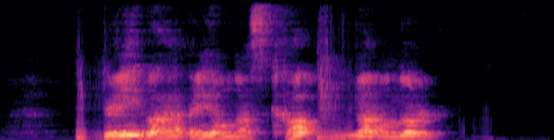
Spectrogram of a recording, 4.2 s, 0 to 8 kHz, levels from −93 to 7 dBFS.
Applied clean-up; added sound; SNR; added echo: neural mask model DeepFilterNet 3.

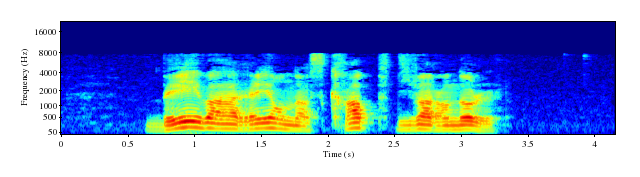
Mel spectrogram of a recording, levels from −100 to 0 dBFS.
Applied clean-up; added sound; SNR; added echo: none; none; none; none.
